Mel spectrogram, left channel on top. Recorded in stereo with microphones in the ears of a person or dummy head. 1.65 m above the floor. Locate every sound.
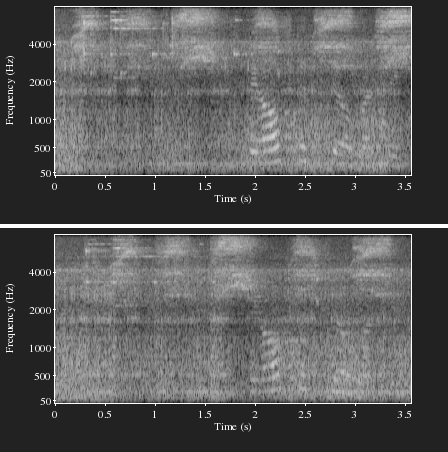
0.3 s keys jangling: 70° left (ahead or behind), 4.5 m; by 1.9 s 80° left, 5.5 m
1.9 s a woman speaking: 80° left, 3 m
